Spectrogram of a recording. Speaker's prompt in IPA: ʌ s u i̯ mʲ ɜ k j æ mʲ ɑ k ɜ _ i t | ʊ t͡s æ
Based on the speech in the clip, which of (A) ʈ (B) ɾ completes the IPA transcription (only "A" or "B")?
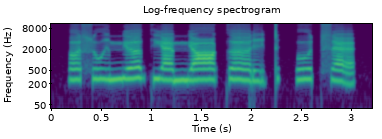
B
